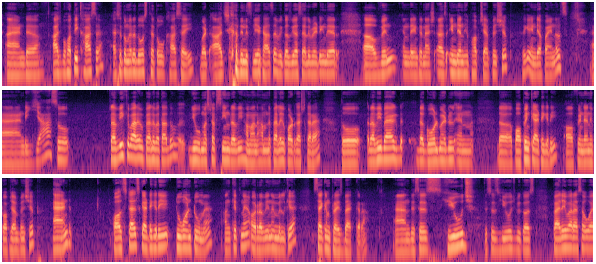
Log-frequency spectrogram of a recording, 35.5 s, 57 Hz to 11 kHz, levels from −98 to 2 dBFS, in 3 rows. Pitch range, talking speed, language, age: 120-135 Hz, 180 wpm, Hindi, 20-39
